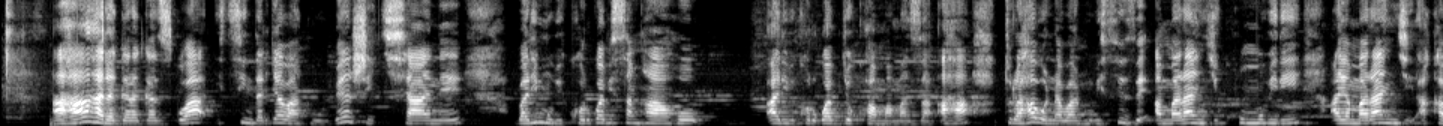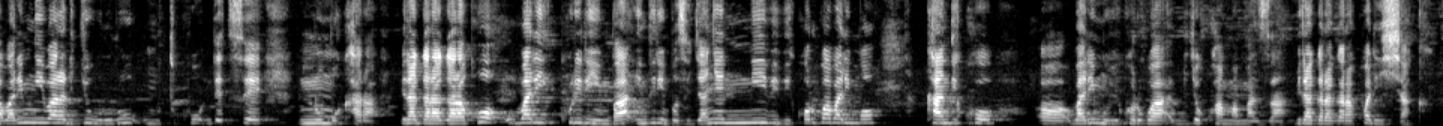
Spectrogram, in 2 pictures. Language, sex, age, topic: Kinyarwanda, female, 18-24, government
